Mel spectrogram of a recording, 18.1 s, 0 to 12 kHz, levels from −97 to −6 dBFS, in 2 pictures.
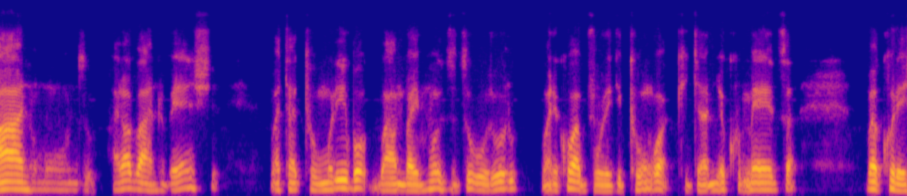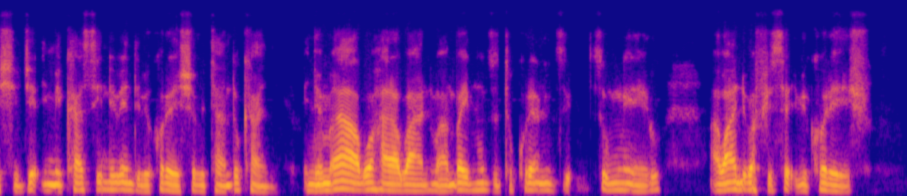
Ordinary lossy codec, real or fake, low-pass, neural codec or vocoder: Opus, 24 kbps; fake; 7.2 kHz; codec, 16 kHz, 2 kbps, FunCodec, trained on LibriTTS, 25 frames a second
